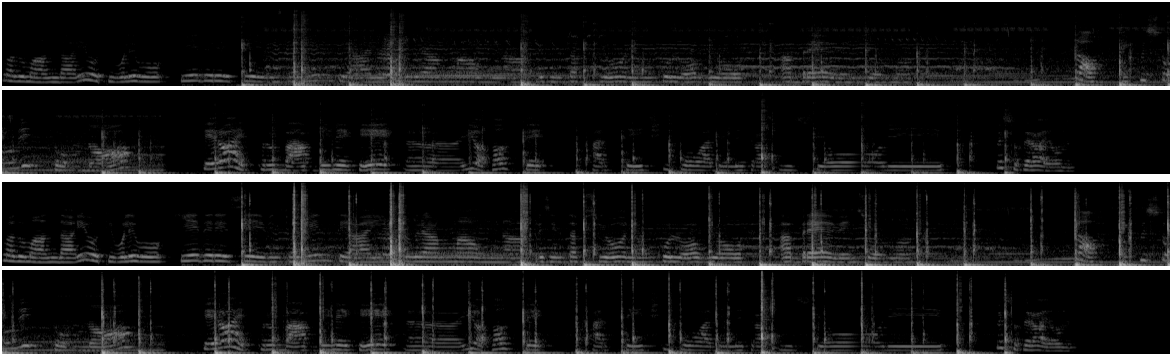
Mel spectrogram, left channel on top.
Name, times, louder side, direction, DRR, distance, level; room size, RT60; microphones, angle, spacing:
voice 1, 0.0-9.2, right 4 dB, 80° right, 0.8 m, -45 dB
Computer keyboard, 2.4-10.0 10.3-12.2 12.7-13.4 13.8-21.8, right 7 dB, 65° right, 0.3 m, -37 dB
sound 1, 2.6-13.3, left 2 dB, 20° left, 0.7 m, -52 dB
voice 2, 10.1-13.3 13.7-17.1 17.6-21.1 21.4-22.4, left 1 dB, 5° left, 2.8 m, -47 dB
7.9 x 5.4 x 2.2 m
head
